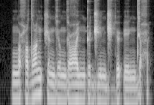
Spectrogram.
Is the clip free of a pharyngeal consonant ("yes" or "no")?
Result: no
